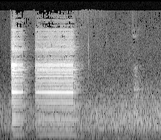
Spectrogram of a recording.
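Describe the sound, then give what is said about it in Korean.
A doorbell beside a rusty gate buzzes twice, first a short harsh burst, then a longer steady one, both loud and raspy, followed by quiet background hiss with no voices. “녹슨 대문 옆에 있는 초인종을 눌렀다.”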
